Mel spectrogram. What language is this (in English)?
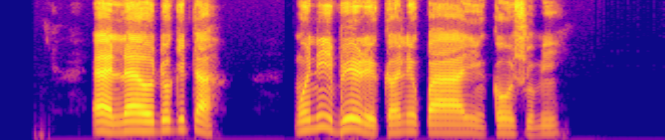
Yoruba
